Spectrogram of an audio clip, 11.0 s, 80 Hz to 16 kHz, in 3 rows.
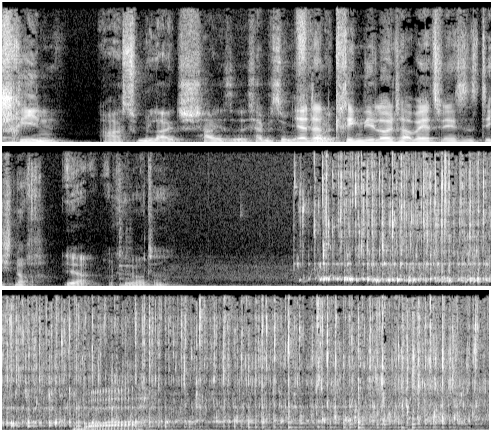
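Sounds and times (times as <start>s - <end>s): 
speech: 0.1s - 5.1s
tea being poured into a large 0.7-litre mug: 5.9s - 10.9s
person exclaiming: 7.8s - 8.6s.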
